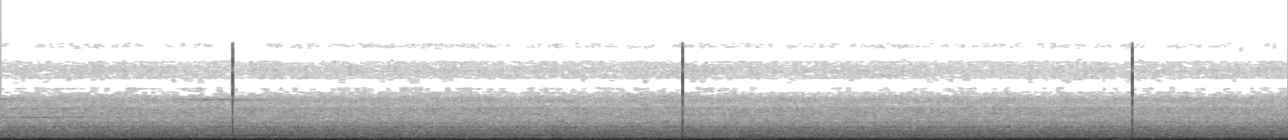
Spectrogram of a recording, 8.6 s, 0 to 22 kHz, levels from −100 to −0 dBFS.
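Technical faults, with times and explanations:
1.55 s, 4.55 s and 7.55 s: file header played as audio. Separate pieces of audio, each 3 s long, were joined end to end without stripping their file headers, so the few dozen header bytes at each join were read as sample values. Those values bear no relation to the surrounding waveform, so each join produces a sharp, loud click lasting about a millisecond, landing every 3 s regardless of what the audio is doing.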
